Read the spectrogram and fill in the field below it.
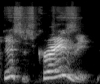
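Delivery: high-pitched retold disbelief; retold amazement. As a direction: relive your astonishment, pitch leaping up. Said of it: "And I'm like".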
